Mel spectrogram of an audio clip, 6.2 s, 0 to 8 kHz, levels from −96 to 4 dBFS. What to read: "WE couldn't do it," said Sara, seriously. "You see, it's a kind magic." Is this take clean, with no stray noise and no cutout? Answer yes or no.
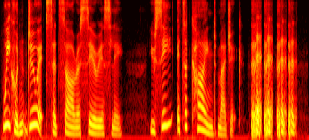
no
